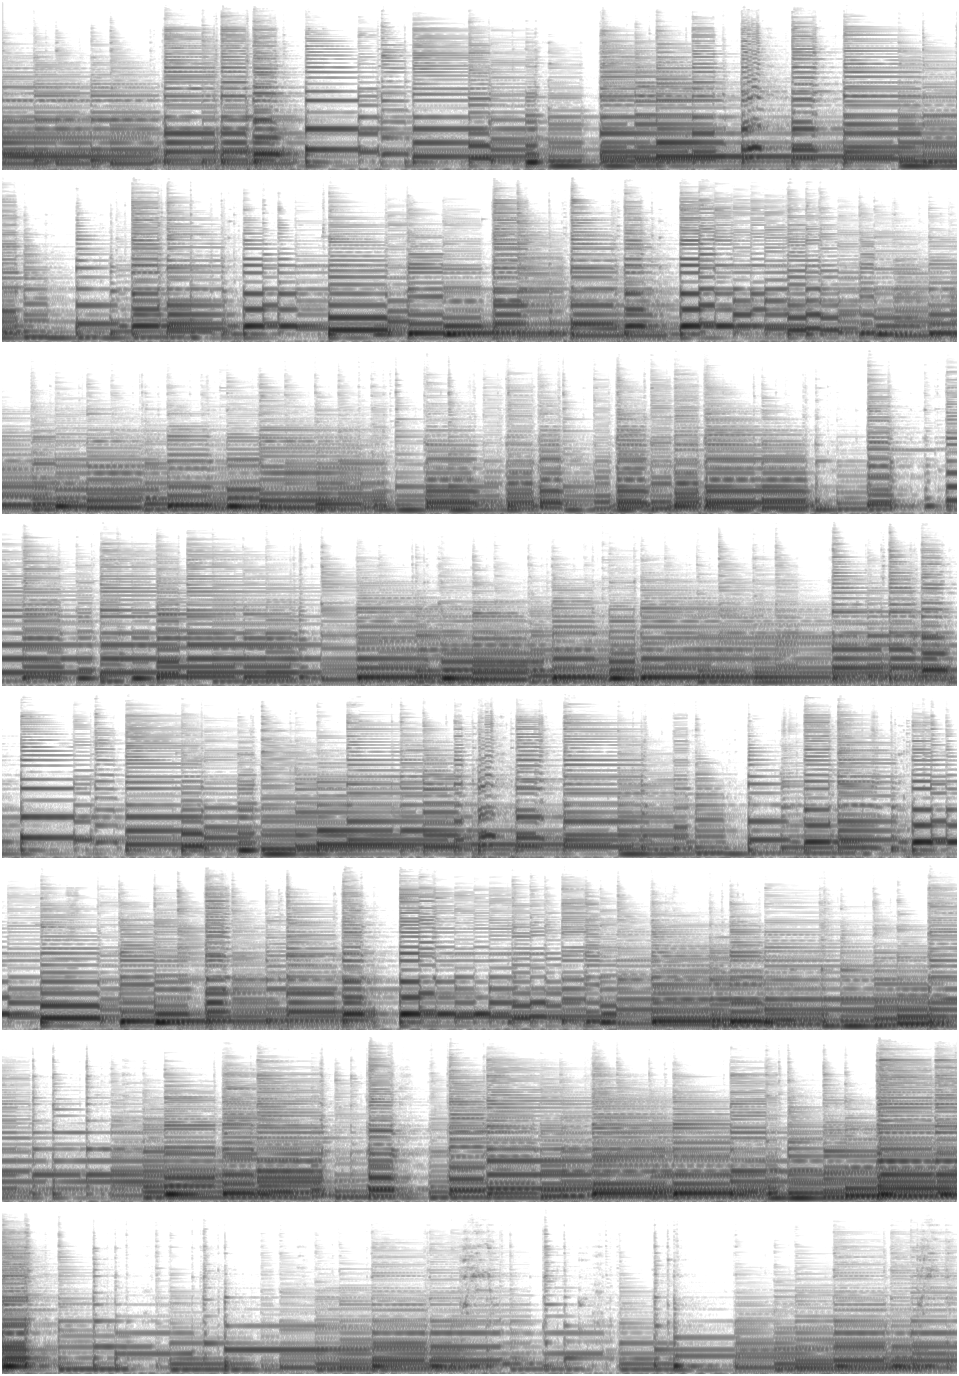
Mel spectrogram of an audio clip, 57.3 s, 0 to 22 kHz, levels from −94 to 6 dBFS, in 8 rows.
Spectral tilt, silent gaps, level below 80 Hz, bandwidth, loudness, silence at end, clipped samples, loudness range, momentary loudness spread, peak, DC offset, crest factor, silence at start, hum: -8 dB/octave; none; -54 dBFS; 12.5 kHz; -21 LUFS; 0 s; under 0.1%; 6 LU; 12 LU; 0 dBFS; under 0.1%; 20 dB; 0 s; none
